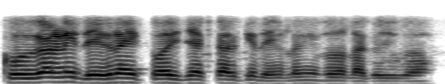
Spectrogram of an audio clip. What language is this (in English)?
Punjabi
